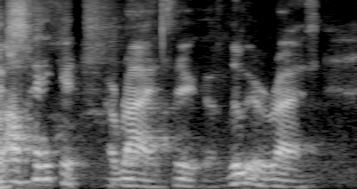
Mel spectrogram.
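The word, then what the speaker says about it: Arraez: do you say his name I'll take it arise there you go Louis arise um damn my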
